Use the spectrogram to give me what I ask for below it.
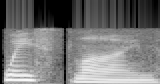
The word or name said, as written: waistline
